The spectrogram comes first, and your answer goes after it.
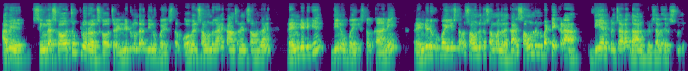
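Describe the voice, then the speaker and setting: A man's voice: on the high side, racing. A man teaching an English grammar lesson, repeating each point and checking that his students understand. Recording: echoey room.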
